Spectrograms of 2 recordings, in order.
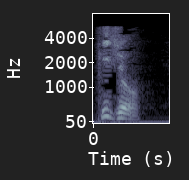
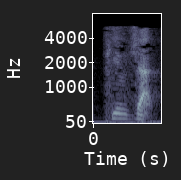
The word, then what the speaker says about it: Peugeot: How do you say it in Zambia? Pijo, pijo, But in Zimbabwe, the T is loud. Pujat. or Pijot.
